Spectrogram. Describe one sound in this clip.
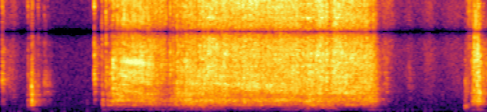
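A knitting machine carriage rattles and whirs across the needle bed.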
